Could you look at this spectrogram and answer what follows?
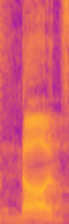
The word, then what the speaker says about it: nones: I know that those people that categorize themselves as nuns, that's spelled N-O-N-E-S, not N-U-N-S, but N-O-N-E-S, those are the people that categorize or self-identify as atheists or as agnostics.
